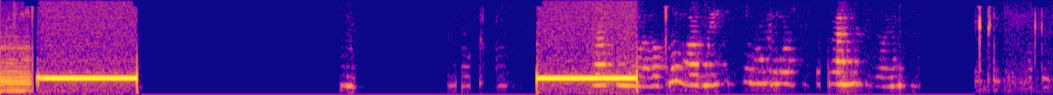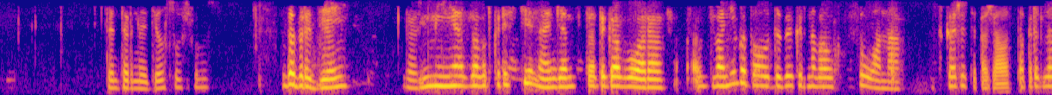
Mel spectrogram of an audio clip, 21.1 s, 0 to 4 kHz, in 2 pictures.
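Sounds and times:
telephone line tones while a call is transferred: 0.4 - 1.4, 5.4 - 6.4
speech: 11.7 - 21.0.

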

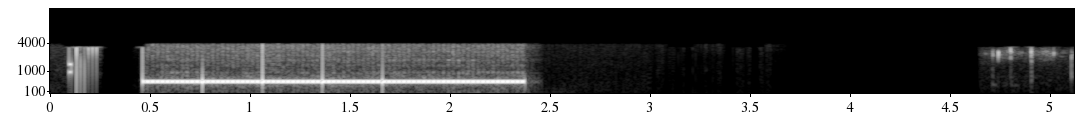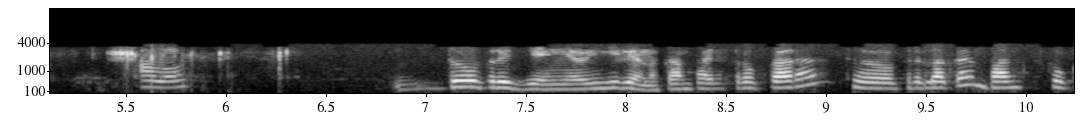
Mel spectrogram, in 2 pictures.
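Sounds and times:
telephone tone with ticks while a business call is transferred: 0.5 - 2.5
speech: 7.1 - 10.2.

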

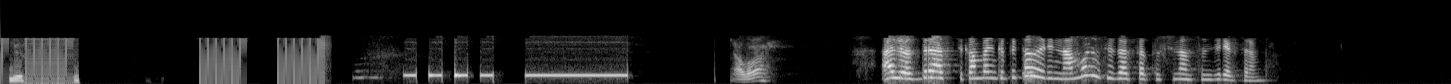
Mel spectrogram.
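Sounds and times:
long steady telephone tone: 0.0 - 0.8, 2.0 - 3.2, 4.0 - 6.4
speech: 0.1 - 0.4, 8.8 - 12.8.

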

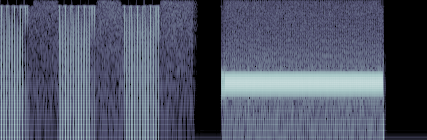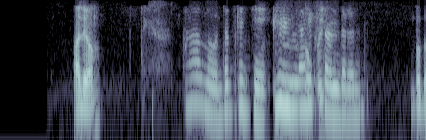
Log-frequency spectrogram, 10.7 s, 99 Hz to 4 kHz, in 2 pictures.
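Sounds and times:
telephone tone-mode dialing beeps on a bank's phone system: 2.8 - 4.8
speech: 6.3 - 6.7, 7.6 - 10.6.

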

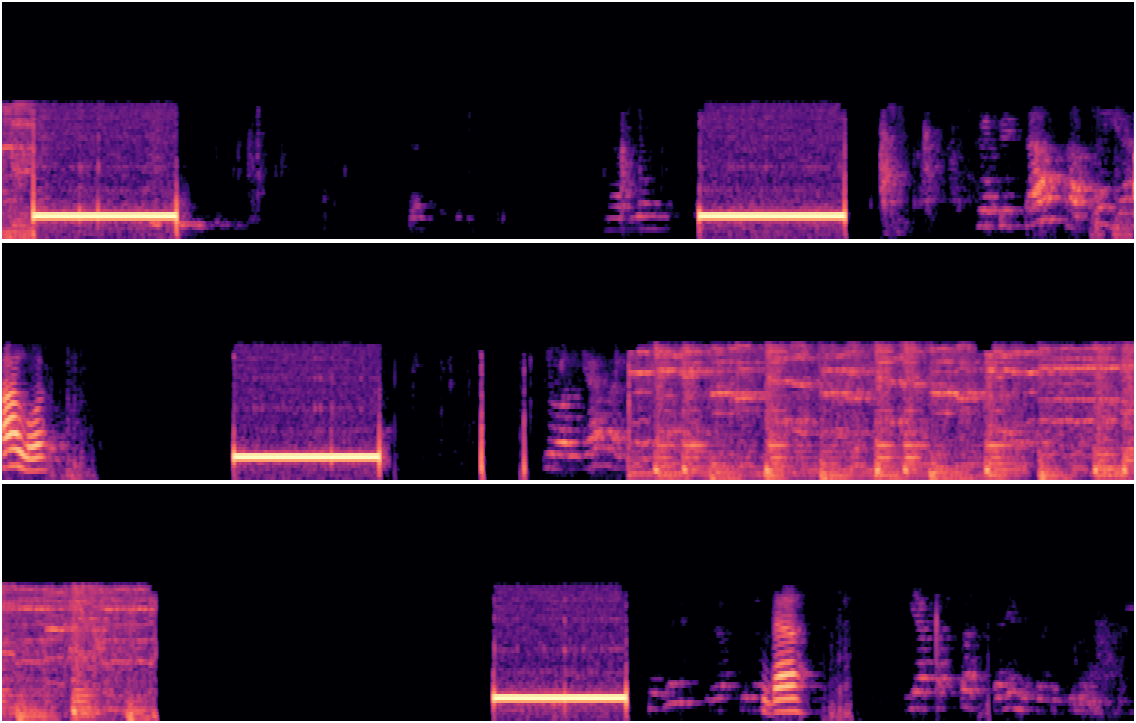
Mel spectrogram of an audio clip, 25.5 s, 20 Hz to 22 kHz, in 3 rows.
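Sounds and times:
busy melodic telephone tones: 0.1 - 1.4, 5.2 - 6.4, 10.2 - 11.4, 20.7 - 21.7
long steady telephone line beep: 0.2 - 1.4, 5.2 - 6.4, 10.2 - 11.4, 20.7 - 21.7
speech: 8.5 - 9.0, 22.8 - 23.1.

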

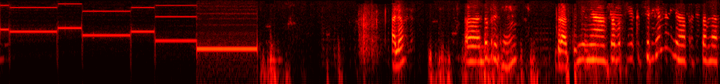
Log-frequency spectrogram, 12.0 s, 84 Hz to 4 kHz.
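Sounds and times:
telephone line tones while a call is being connected: 0.0 - 4.4
speech: 6.5 - 11.9.

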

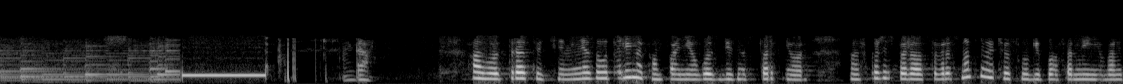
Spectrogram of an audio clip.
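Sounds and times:
telephone ringing tone as a call is transferred to a tender department: 1.8 - 2.7
speech: 4.8 - 11.2.

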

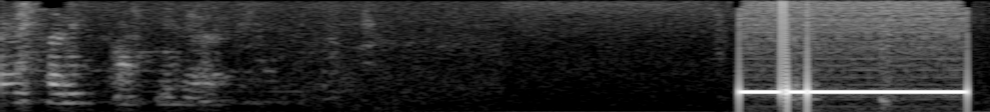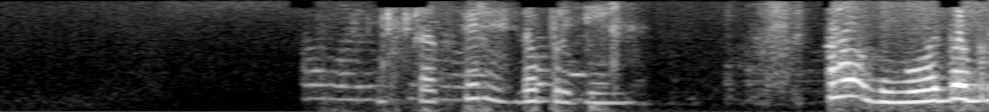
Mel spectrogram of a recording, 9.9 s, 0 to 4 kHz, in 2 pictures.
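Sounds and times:
speech: 0.1 - 1.4, 6.4 - 8.2, 9.1 - 9.8
telephone line tone during dialing of a phone number: 3.7 - 4.9.

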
